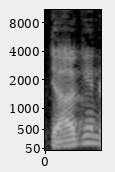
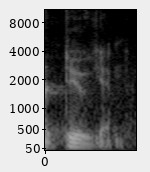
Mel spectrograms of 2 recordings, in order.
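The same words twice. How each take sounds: First: "Duggan" said DUG-un; Duggan with short u. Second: "Dugan" said DOO-gun; Dugan with long oo. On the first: Checking Max's surname, "Duggan" with short u as in "dug". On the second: Checking Max's surname, "Dugan" with long oo as in "do". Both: Shown as a demonstration. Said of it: "is it Duggan or Dugan".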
